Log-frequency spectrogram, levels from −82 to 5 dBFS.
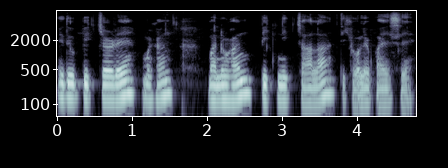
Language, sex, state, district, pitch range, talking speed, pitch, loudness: Nagamese, male, Nagaland, Kohima, 120-135 Hz, 150 wpm, 125 Hz, -17 LUFS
